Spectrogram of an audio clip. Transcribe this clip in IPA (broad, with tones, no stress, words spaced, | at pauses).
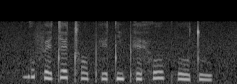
ɡʷɪ˦fɛ˨tɛ˦tʰɔ˨ pʰɪ˨tĩ˨ pʰɛ˨hoː˦ pʰoː˨tu˨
